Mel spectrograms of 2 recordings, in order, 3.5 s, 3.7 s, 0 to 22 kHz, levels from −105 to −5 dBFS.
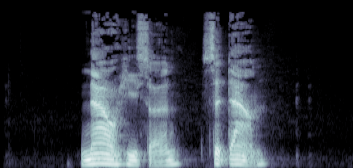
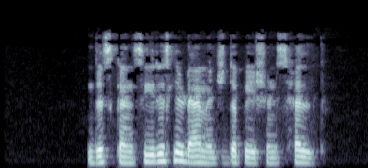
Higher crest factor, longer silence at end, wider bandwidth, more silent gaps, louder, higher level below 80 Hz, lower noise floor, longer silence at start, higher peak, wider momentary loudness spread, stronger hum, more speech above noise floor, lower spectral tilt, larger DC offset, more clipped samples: about the same, 20 dB vs 18 dB; first, 0.85 s vs 0.55 s; first, 16 kHz vs 10 kHz; neither; about the same, -19 LUFS vs -19 LUFS; first, -52 dBFS vs -70 dBFS; about the same, -85 dBFS vs -85 dBFS; about the same, 0.8 s vs 0.9 s; about the same, -2 dBFS vs -4 dBFS; first, 14 LU vs 7 LU; neither; about the same, 67 dB vs 66 dB; first, -5.5 dB/octave vs -3.5 dB/octave; neither; neither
